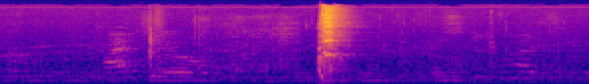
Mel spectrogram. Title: Cat sneezing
